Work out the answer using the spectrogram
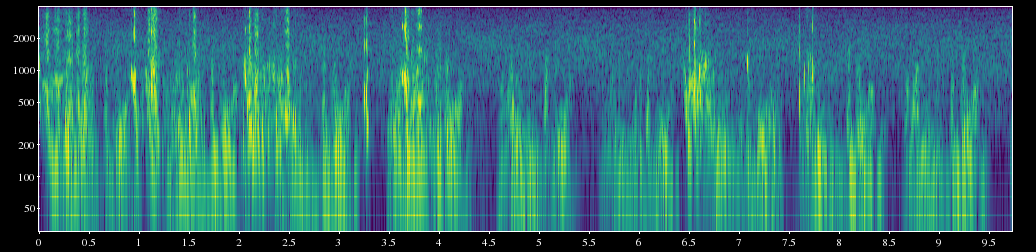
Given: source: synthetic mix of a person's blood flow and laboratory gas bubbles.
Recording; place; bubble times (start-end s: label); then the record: Doppler ultrasound of blood flow; precordium
0.00-0.59 s: bubbles
0.88-1.67 s: bubbles
2.02-2.65 s: bubbles
3.23-3.33 s: bubbles
3.50-4.05 s: bubbles
6.42-7.15 s: bubbles
7.32-7.45 s: bubbles
7.57-7.78 s: bubbles
From the record:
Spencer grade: 3 (all of the cardiac periods contain showers or single bubble signals, but not dominating or overriding the cardiac motion signals); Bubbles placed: only in the low amplitude regions of the cardiac cycle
